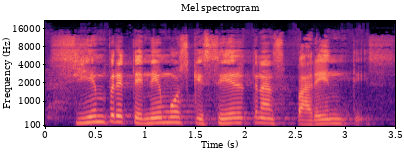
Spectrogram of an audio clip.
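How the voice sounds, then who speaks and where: A man from Mexico City with a Mexico City Spanish accent, preaching a sermon and moving between loud preaching and quiet conversational asides. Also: sits high, extremely slow, in a large hall. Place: church hall.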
